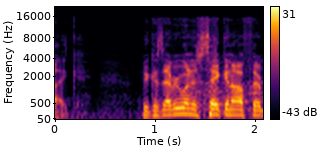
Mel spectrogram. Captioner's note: all laughing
